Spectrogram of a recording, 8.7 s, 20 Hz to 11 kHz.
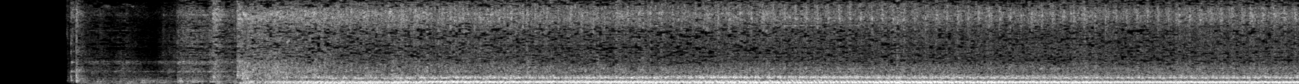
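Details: ZMZ-511 engine started after a major overhaul: brief crank, catches within a second and settles straight into a steady, even idle with no knocks or misses; healthy start.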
